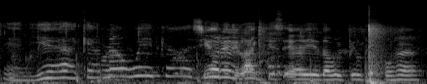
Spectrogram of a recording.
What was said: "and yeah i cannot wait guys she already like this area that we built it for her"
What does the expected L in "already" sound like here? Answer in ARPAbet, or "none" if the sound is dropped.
N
